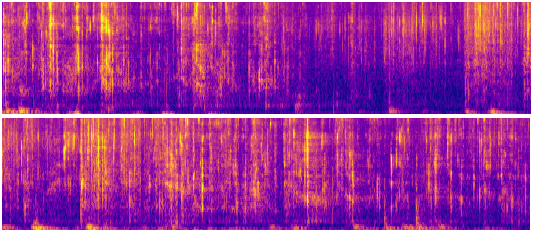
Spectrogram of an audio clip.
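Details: Raw chicken, duck and cauliflower being eaten by a pit bull indoors, recorded close up for ASMR: rapid wet chewing and crackling crunches, with a brief lull near the middle.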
